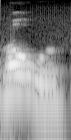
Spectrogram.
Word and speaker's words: roll: Cái chữ O này được phát âm là âm O. Là nguyên âm đôi các bạn nhé. Nguyên âm đôi này, đây là âm là bao gồm âm Ơ và âm U.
